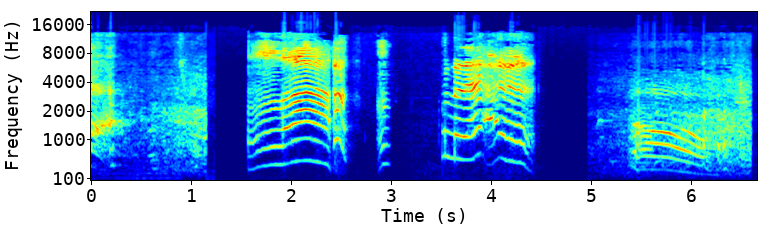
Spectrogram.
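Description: Several short, rising-falling infant cry bursts separated by pauses, with some room noise at the start; a hunger cry.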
